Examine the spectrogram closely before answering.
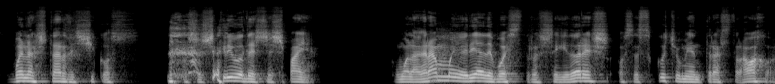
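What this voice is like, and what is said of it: Put-on Spain Spanish accent. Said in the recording (Spanish): “va a tener que leerlo con acento. Con acento. ... Qué horrible.”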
